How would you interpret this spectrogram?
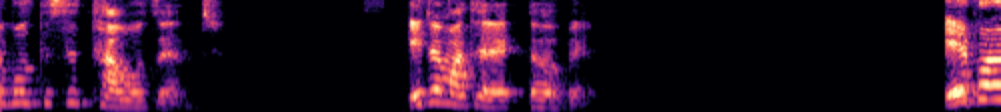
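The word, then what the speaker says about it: tausend: তো এটার উচ্চারণটা হবে হচ্ছে থাউজেন্ড। থাউজেন্ড ঠিক আছে থাউজেন্ড। থাউজেন্ড আইন থাউজেন্ড। আইন থাউজেন্ড তারপরে সয় থাউজেন্ড ডাই থাউজেন্ড। ত এবং থর সংমিশ্রণে কিন্তু উচ্চারণটা হচ্ছে।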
